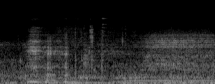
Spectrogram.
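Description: Car running along a street, heard from inside its cabin: a steady low engine and road hum.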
